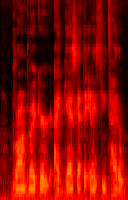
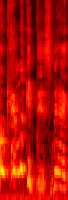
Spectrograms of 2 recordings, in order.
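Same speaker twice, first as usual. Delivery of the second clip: high voice, laughing through it; laughing disbelief; 12 semitones higher, 4 dB louder than usual. Real, not acted. Fan laughs in disbelief at ref's fast count. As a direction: laugh at the nonsense. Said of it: "laughing reaction".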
